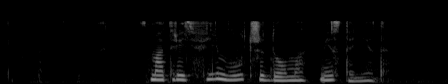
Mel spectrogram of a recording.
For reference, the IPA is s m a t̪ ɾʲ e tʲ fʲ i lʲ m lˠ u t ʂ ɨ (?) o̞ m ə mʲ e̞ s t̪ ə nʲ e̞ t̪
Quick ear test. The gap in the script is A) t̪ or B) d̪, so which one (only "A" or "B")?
B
